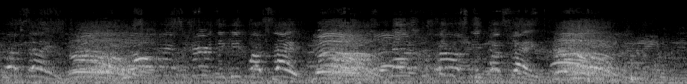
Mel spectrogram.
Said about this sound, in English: At the same time, we see protests breaking out in other places throughout D.C. Free D.C. Then we have more protests.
